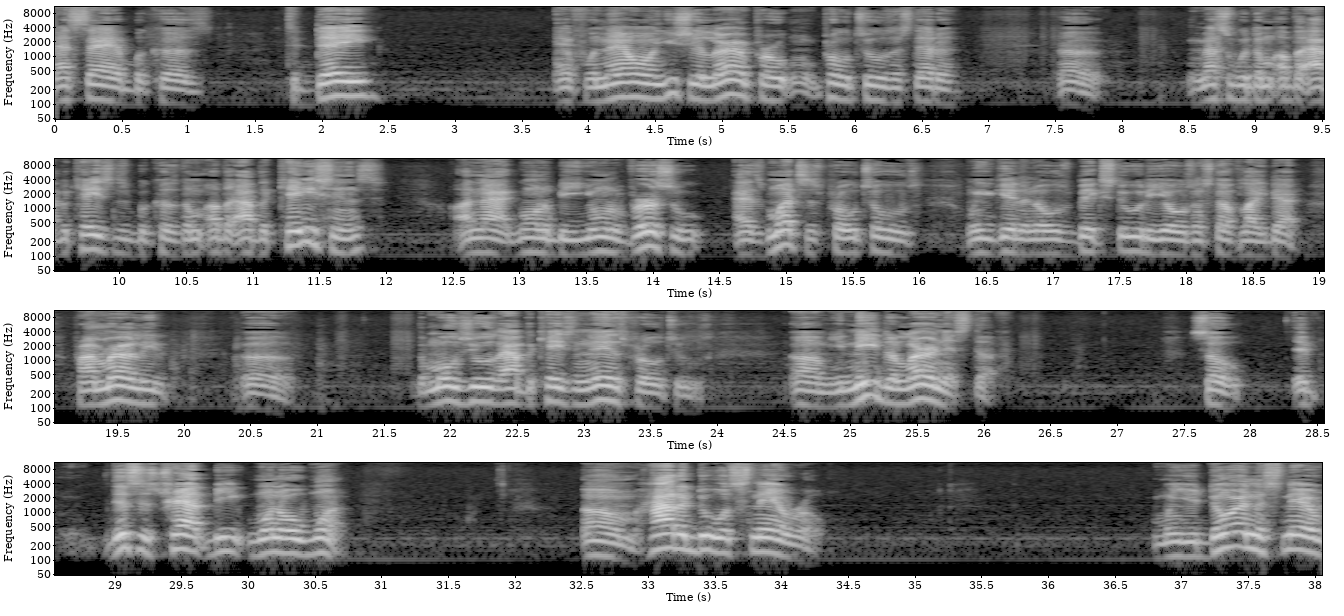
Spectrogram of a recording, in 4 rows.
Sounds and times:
Speech: 0:00.0 - 0:02.5, 0:03.8 - 0:06.8, 0:07.5 - 0:07.9, 0:08.5 - 0:20.9, 0:21.7 - 0:24.0, 0:24.6 - 0:26.2, 0:27.6 - 0:30.8, 0:32.5 - 0:34.4, 0:36.8 - 0:38.0.

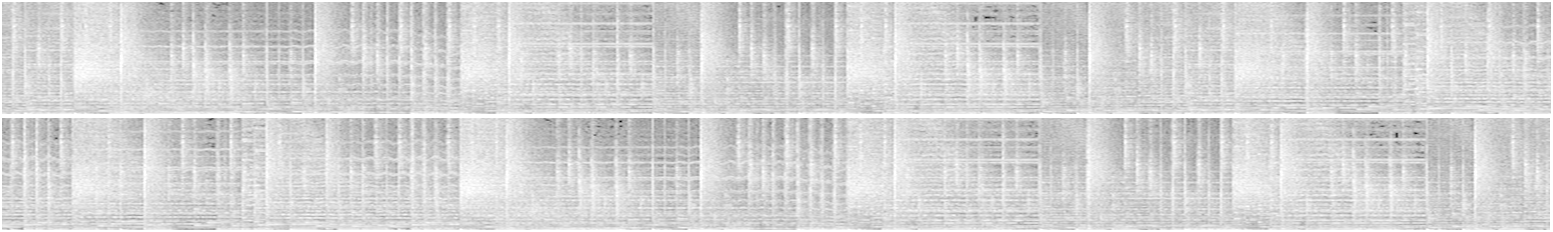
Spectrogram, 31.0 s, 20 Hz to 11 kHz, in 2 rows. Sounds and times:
Music: 0:00.0 - 0:30.9.

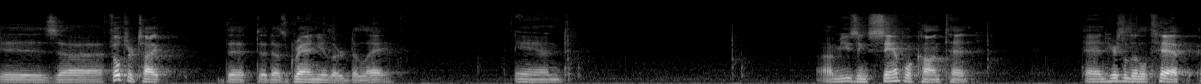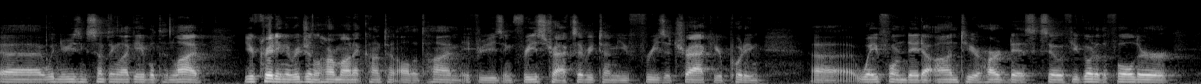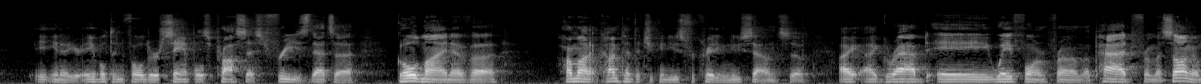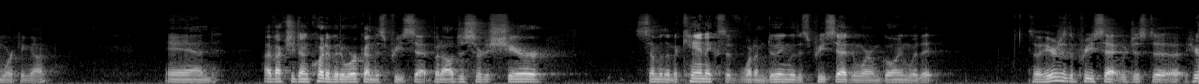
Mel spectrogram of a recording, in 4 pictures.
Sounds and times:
Speech: 0:00.0 - 0:04.1, 0:05.1 - 0:05.9, 0:08.2 - 0:09.9, 0:10.8 - 0:36.7, 0:37.7 - 0:41.6, 0:42.4 - 0:45.6, 0:46.2 - 0:48.0.

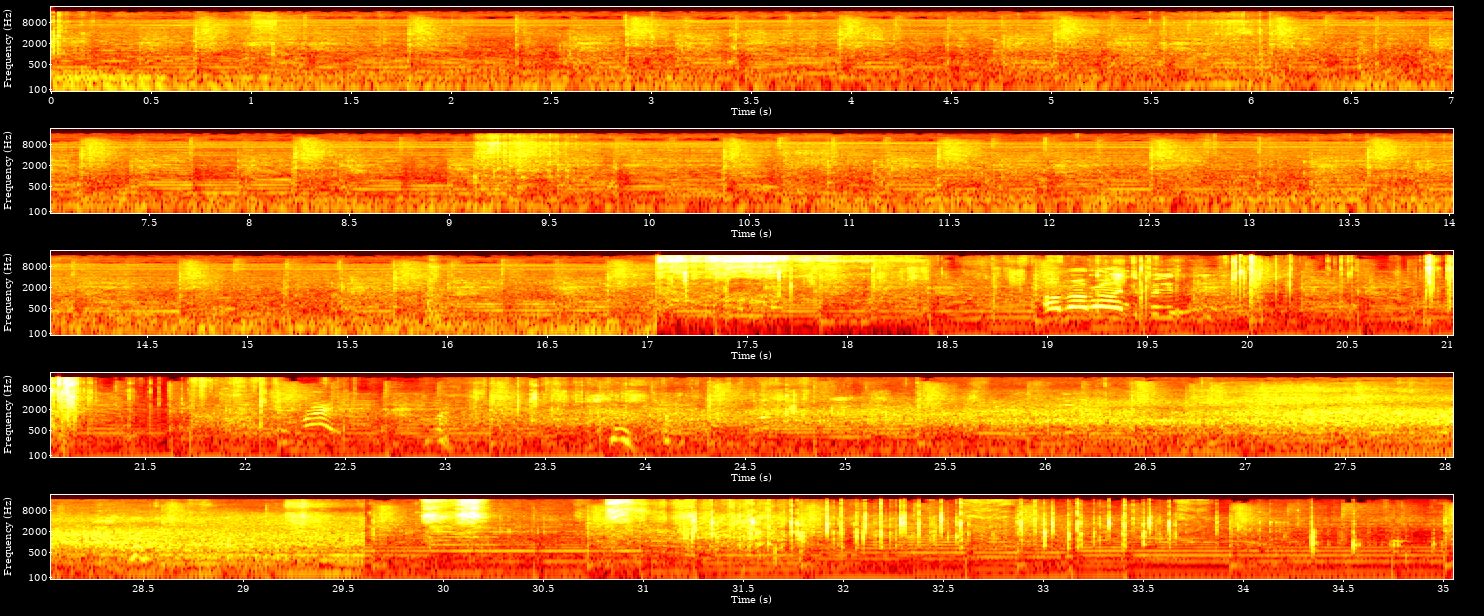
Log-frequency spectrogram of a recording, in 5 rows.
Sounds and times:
Music: 0:00.0 - 0:35.0
Outside, urban or manmade: 0:00.0 - 0:35.0
Speech: 0:18.9 - 0:19.9, 0:22.1 - 0:22.5.

